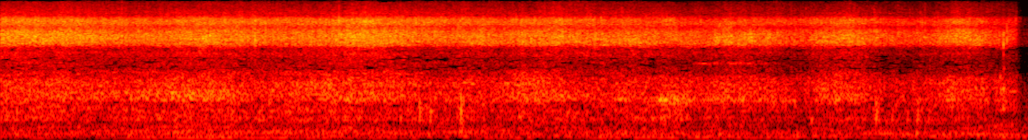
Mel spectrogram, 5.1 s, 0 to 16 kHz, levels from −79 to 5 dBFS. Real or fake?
real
